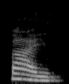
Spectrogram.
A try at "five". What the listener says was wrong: Because it sounds like you say fi, F-I. Okay, so it's also important to pronounce the v, five.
